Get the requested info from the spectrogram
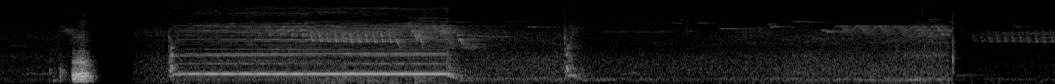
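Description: Birds chirping over quiet background noise. Shortly after the start a loud steady tone with a high trill over it lasts about three seconds and falls away, followed by a single knock.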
